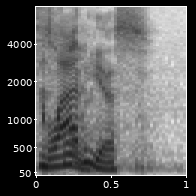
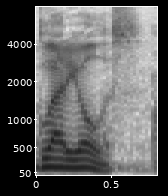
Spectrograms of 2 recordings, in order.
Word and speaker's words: Gladiolus: You're going to get into the shoes of Gladiolus. – Oh, yeah. – And do a little story. – The trailer looks really good. – His name's Gladiolus? I thought it was Gladius. – No, Gladiolus.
